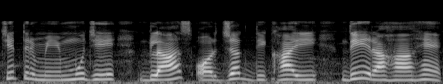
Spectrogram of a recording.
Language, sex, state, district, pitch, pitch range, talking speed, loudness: Hindi, female, Madhya Pradesh, Katni, 220 Hz, 205-240 Hz, 135 wpm, -18 LUFS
